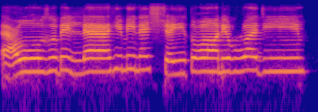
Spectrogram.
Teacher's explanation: تو عین کا مخرج جو ہے کہاں سے ہے؟ تھروٹ کے مڈل پارٹ سے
